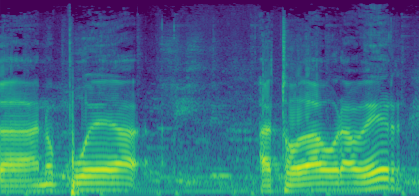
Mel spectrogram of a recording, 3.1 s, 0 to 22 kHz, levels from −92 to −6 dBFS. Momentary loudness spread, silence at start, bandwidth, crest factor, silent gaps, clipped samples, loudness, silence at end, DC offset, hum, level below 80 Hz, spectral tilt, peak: 18 LU; 0 s; 19.5 kHz; 12 dB; none; under 0.1%; -18 LUFS; 0 s; under 0.1%; none; -40 dBFS; -5.5 dB/octave; -6 dBFS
